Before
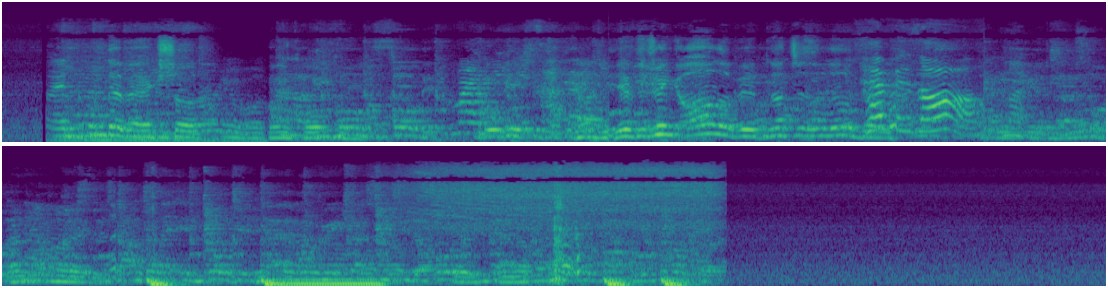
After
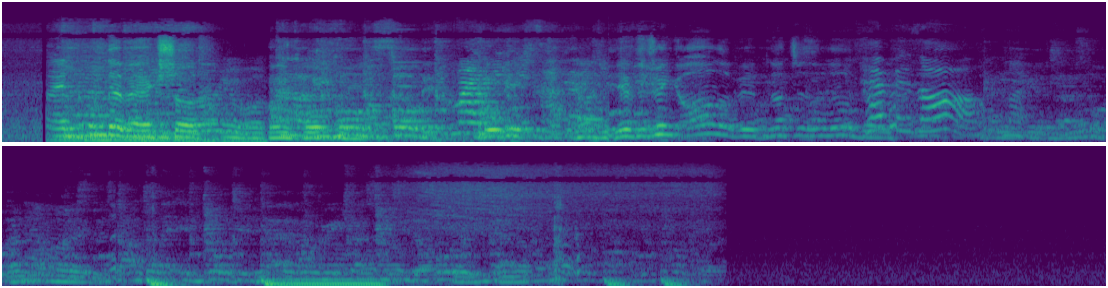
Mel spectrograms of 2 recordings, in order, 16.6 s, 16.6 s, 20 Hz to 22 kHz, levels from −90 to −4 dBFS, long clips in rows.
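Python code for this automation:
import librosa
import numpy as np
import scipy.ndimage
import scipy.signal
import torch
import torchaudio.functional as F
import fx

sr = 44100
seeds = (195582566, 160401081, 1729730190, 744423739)

y = fx.gain(x, sr, db=fx.line((3.63, 3.5), (4.03, -4.0), (4.78, -4.0), (5.27, -11.5), (12.01, -11.5), (12.47, -19.0)))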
